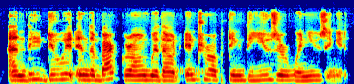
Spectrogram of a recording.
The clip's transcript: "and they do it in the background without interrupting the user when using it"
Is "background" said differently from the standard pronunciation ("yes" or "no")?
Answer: no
